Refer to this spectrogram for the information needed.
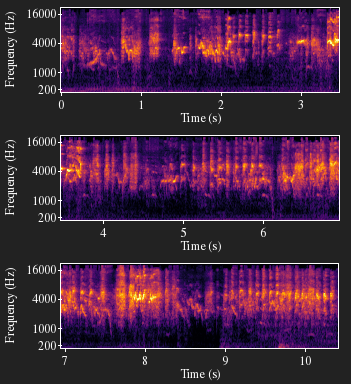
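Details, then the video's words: Budgerigars playing, their continuous grating chatter and twitter filling the clip, with a brief pause near the ninth second and a low hum underneath. "Budgies playing and chirping"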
